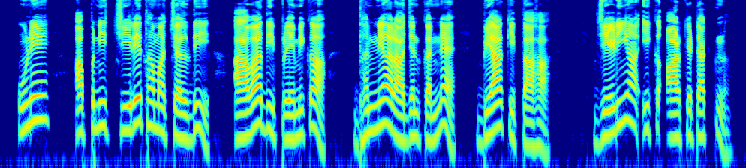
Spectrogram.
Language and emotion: Dogri, neutral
